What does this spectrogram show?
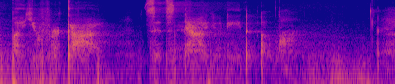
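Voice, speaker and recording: Whispering by a woman amid noticeable background noise. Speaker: ASMR creator. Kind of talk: poetry reading. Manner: soft-spoken, whispered.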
